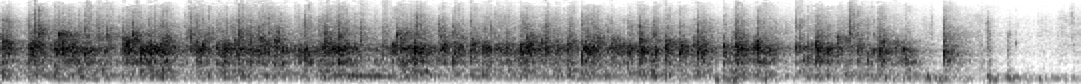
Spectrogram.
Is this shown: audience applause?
yes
